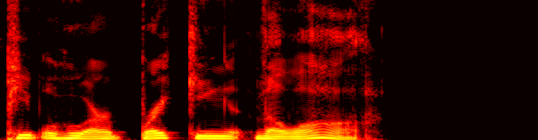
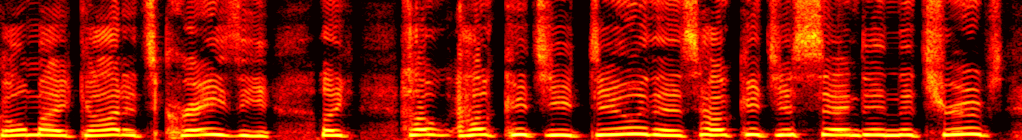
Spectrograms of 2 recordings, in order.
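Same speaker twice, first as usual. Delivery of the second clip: much higher, slow whiny outrage; mocking outraged liberal; 13 semitones higher, 3 dB louder than usual. Vlogger mimics Democrats complaining about troops, high whiny mock outrage. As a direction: whine it like a shocked liberal. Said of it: "Democrats like".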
